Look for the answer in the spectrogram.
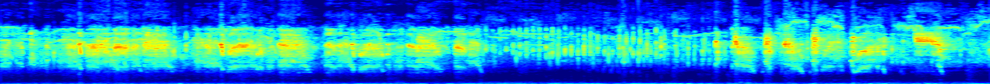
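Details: Swiftlet chick calls played to attract swiftlets to nest, a dense continuous mass of buzzy, chattering high-pitched chirps that swell and fade in bursts throughout, with no other clear sounds.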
